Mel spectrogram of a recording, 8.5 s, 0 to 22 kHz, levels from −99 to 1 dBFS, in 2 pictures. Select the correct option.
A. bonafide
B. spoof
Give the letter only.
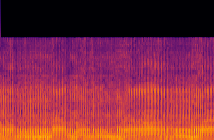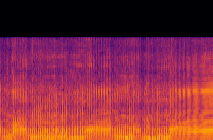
A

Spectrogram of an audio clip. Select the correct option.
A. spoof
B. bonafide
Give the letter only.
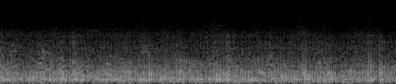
A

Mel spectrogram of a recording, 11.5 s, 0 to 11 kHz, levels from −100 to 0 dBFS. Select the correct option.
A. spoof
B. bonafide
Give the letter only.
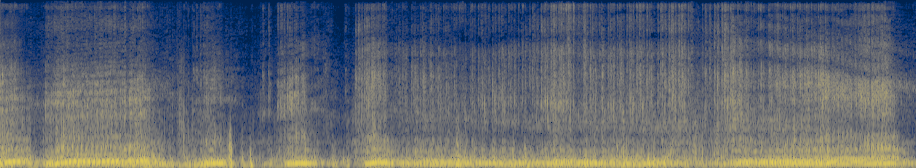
B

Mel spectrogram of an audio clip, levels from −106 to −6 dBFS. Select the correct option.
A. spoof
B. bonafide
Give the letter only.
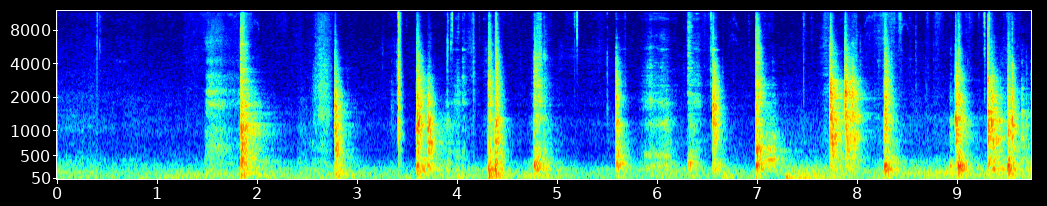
B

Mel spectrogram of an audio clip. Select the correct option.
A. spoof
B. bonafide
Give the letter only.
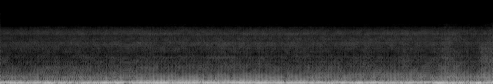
A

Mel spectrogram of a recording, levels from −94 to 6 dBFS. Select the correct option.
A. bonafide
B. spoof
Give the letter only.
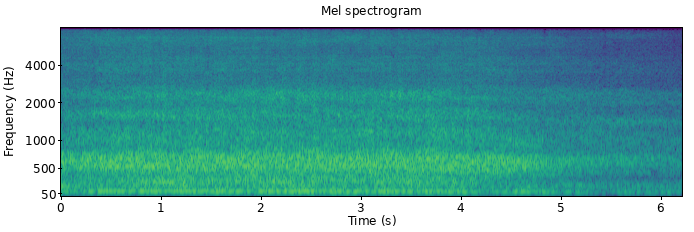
B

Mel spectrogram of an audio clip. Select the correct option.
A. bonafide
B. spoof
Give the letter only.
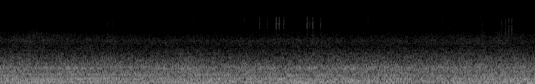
A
